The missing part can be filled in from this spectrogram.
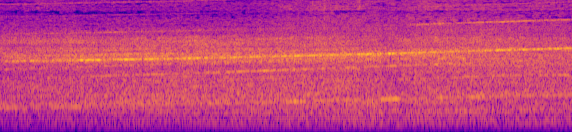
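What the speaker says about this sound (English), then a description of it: "There goes the charger." An Amtrak Pacific Surfliner train led by a Charger locomotive passes close by with a loud, steady roar of rolling wheels and a thin, sustained squeal of wheels on the rails.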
